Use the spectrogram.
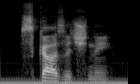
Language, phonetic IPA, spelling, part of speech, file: Russian, [ˈskazət͡ɕnɨj], сказочный, adjective, Ru-сказочный.ogg
- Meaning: 1. magical 2. fairy-tale (character, plot) 3. fabulous, fantastical, unbelievable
